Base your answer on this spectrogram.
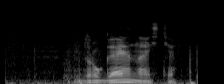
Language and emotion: Russian, neutral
